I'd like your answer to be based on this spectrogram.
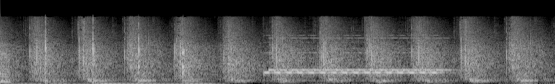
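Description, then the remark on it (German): A group at Nightcrow Studio claps together in a steady, rhythmic beat, loud, with a few voices cheering along; partway through, a sustained electronic ringing tone sounds over the clapping. “Hört mal bitte auf zu klatschen.”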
